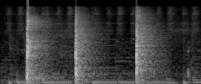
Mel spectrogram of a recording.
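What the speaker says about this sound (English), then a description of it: "Let's get to chopping." Three sharp knife chops on a cutting board while preparing chicken Marsala, spaced unevenly and close, each a crisp thud with a short fade.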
